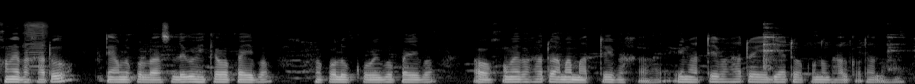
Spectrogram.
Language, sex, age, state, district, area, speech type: Assamese, male, 18-30, Assam, Tinsukia, urban, spontaneous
